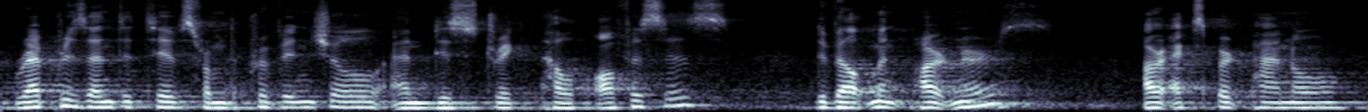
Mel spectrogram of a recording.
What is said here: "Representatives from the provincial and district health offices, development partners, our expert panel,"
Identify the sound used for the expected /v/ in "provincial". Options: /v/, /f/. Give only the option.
/v/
